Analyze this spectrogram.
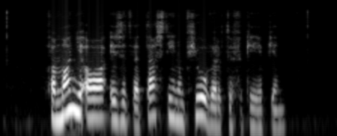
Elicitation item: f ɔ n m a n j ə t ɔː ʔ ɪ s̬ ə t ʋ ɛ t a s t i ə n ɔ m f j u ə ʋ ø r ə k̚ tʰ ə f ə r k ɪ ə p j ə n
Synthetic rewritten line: f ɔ n m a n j ə ʔ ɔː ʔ ɪ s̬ ə t ʋ ɛ t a s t i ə n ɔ m f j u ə ʋ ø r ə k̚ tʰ ə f ə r k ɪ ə p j ə n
